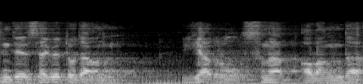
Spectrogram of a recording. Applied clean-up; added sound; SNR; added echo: none; Purr; 13 dB; reverberation time 2.1 s.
